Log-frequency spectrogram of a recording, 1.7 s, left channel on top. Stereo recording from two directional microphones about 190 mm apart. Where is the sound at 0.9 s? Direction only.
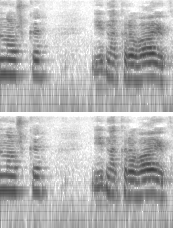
25° right (ahead or behind).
